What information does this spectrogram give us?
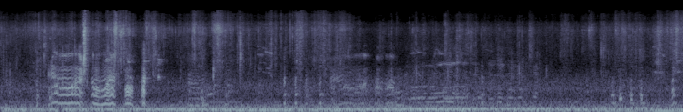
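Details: Domestic chickens of a backyard flock foraging in morning light; a burst of quavering, nasal clucks early on, then scattered softer clucks, with a constant low rumble underneath.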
